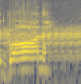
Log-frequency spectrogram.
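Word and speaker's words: Gaughan: Gone, you pronounce it. Yeah. Here today and gone tomorrow?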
